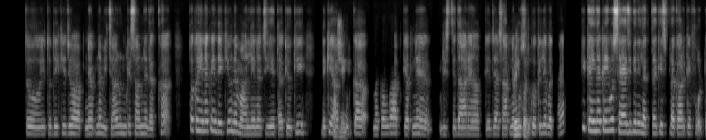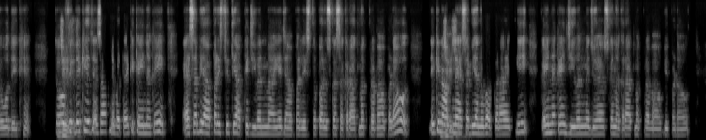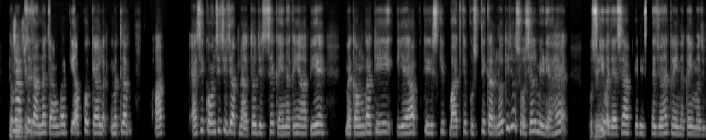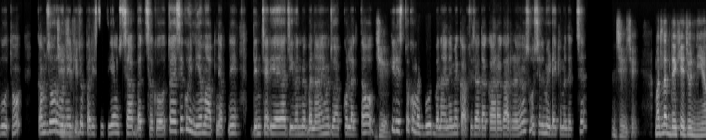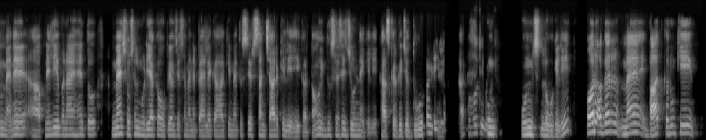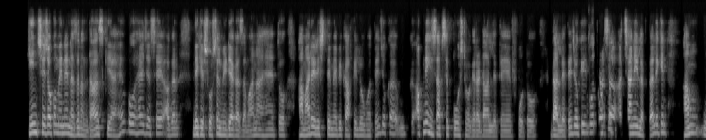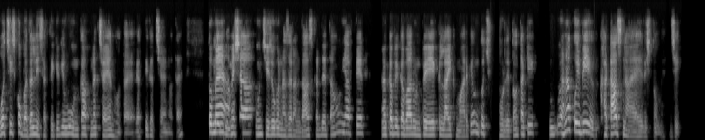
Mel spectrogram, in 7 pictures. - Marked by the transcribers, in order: in English: "फोटो"; in English: "सोशल मीडिया"; in English: "सोशल मीडिया"; in English: "लाइक"
- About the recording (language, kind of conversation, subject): Hindi, podcast, सोशल मीडिया ने रिश्तों पर क्या असर डाला है, आपके हिसाब से?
